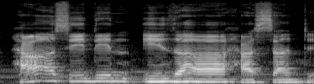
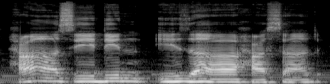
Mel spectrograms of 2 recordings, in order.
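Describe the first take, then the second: No difference in how they are said.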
